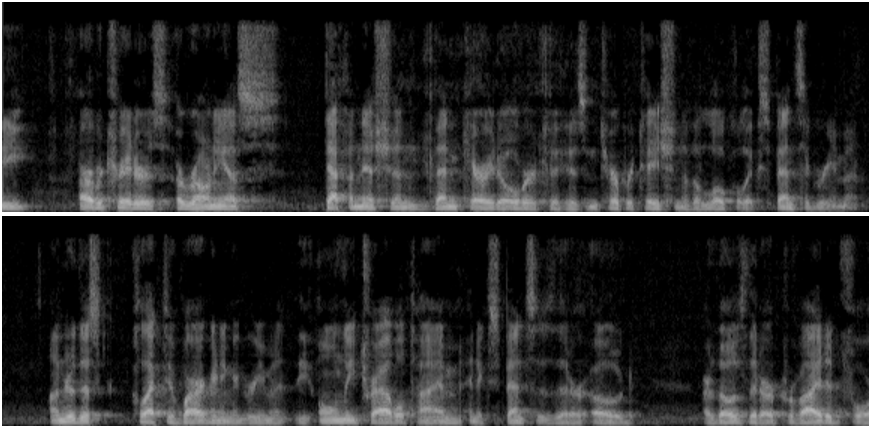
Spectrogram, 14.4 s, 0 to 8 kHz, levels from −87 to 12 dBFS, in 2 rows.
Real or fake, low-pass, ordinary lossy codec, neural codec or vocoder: fake; 7.2 kHz; MP3, 64 kbps; codec, 16 kHz, 8 kbps, FreqCodec, smaller model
